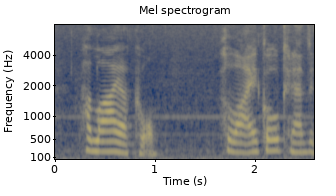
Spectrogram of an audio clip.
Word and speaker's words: heliacal: The Egyptian rural year was determined by the heliacal rising of Sirius. Heliacal. Are there any alternate pronunciations? Heliacal, heliacal.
